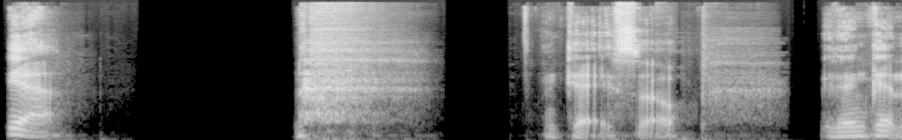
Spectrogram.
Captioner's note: sigh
